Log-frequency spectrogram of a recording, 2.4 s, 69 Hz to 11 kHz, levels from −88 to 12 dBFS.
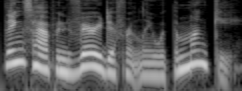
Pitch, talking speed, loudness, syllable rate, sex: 230 Hz, 175 wpm, -16 LUFS, 6.1 syllables/s, female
